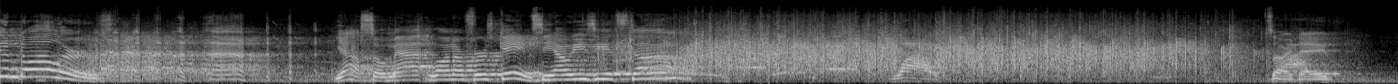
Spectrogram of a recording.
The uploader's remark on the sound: Live from the Pittsburgh Improv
